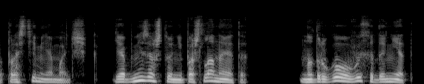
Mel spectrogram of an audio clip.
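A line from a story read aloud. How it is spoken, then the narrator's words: Mumble. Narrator (Russian): она пробормотала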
